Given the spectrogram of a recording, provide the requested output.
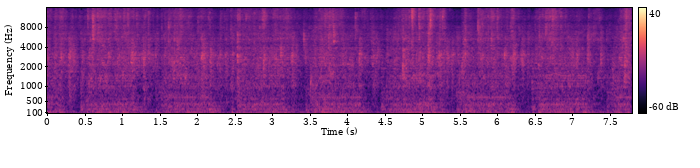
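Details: Amana NTW4519JW3 washer, bought new July 2023, agitating about once a second with dry crackling and clicking rising and fading each stroke; cause unknown.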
